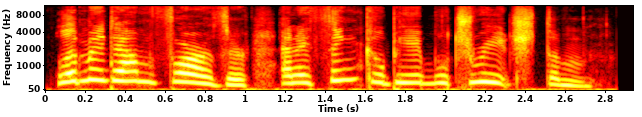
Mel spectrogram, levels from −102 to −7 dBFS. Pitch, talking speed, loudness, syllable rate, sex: 310 Hz, 265 wpm, -17 LUFS, 5.9 syllables/s, female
